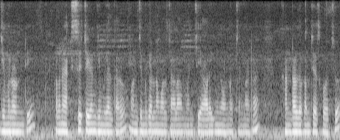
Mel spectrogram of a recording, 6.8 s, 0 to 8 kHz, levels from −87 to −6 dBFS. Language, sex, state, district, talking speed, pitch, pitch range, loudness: Telugu, male, Andhra Pradesh, Krishna, 200 wpm, 115 Hz, 110-120 Hz, -17 LUFS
